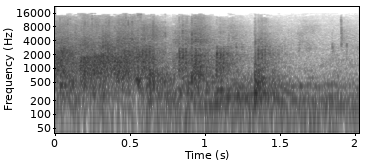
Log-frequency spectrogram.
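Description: Audience applauding, tapering off toward the end.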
